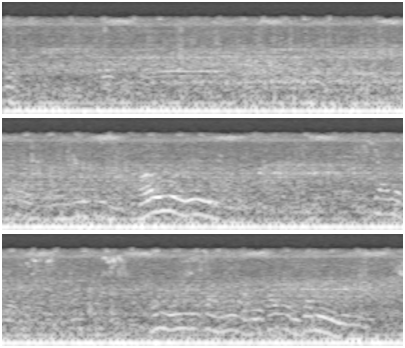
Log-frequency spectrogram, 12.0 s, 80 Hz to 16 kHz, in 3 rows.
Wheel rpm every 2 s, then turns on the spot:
0, 0, 0, 0, 0, 0.
none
